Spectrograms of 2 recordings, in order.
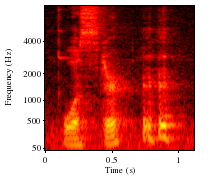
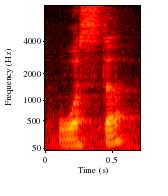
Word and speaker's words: Worcestershire: Probably the only person here in Florida that can pronounce that right. Worcester. Worcester.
